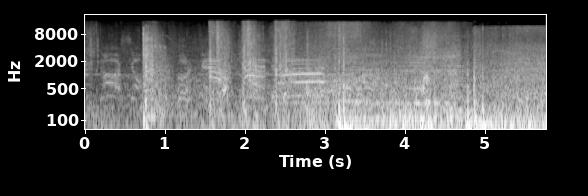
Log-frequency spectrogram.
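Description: Swords clash and ring sharply in a fierce fight.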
